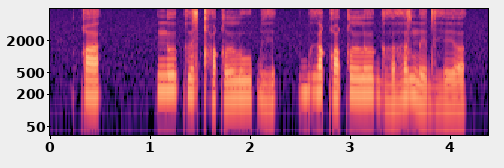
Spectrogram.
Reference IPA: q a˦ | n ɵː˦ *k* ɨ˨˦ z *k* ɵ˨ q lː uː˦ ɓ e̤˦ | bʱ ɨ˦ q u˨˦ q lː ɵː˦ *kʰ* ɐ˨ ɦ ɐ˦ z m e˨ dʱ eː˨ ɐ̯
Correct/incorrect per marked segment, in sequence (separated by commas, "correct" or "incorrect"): correct, incorrect, incorrect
